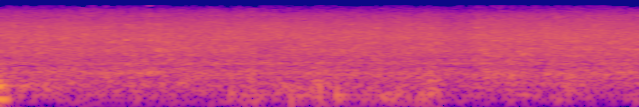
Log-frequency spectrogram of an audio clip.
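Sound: heavy rain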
